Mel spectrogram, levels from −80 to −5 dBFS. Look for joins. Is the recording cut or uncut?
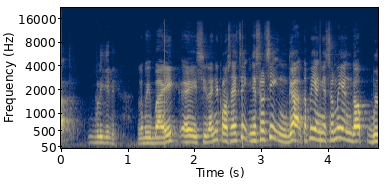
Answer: uncut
